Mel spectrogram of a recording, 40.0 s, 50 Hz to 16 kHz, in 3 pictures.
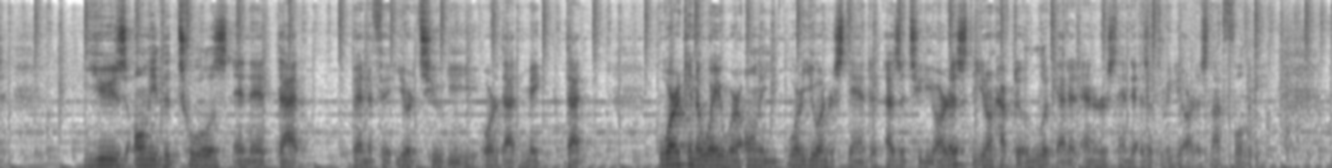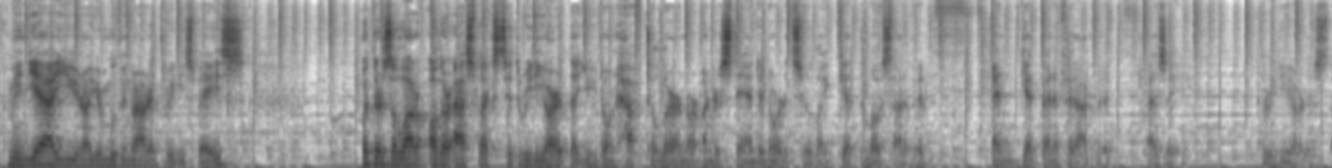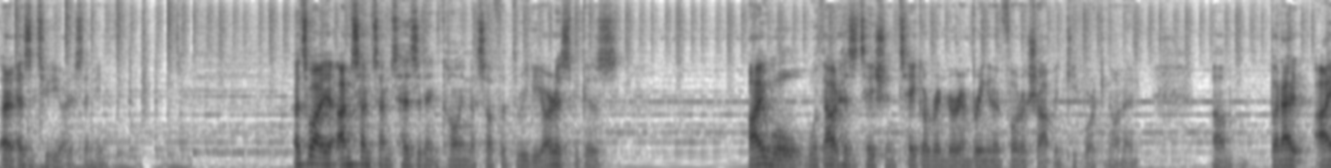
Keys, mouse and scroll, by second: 12.7-13.3 middle drag, 15.4 scroll up 1, 15.7-16.1 shift+middle drag, 16.2 scroll up 2, 16.7-17.0 middle drag, 20.1-20.6 scroll down 1, 20.6 scroll down 2, 21.2 scroll down 1, 22.0 click, 23.1 KP_0, 24.8 space, 27.1-27.9 scroll up 6, 35.0 space, 38.4-39.1 scroll down 4, 39.6 scroll up 2.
